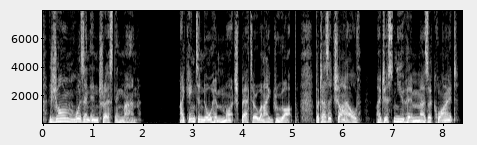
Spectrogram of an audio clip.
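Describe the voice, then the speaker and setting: Low-voiced man narrating, dry and close. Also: no echo. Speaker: audiobook narrator. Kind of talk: first-person scripted narration.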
